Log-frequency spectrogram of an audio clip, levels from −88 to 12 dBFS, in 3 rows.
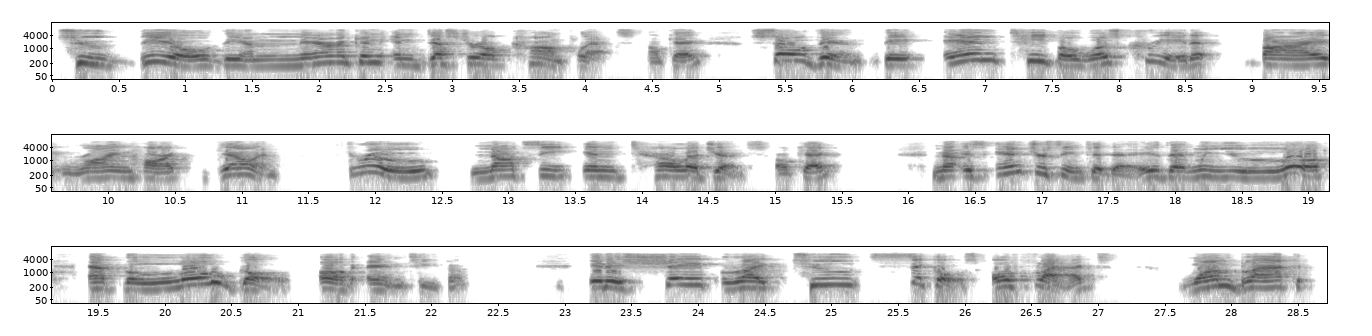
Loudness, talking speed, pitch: -27 LUFS, 90 wpm, 230 Hz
